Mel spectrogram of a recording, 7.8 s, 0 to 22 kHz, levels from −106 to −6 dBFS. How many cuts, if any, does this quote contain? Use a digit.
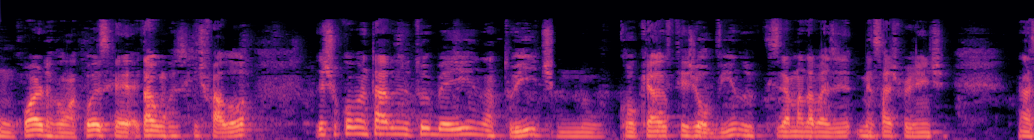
3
